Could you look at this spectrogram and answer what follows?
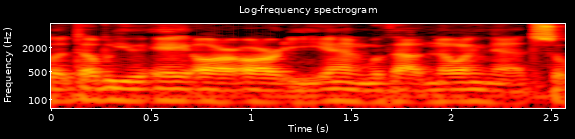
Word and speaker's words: Woren: most people spell it w-a-r-r-e-n without knowing that so when I introduce myself I would say hi I'm Warren that's w-o-r-e-n so anyway I just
